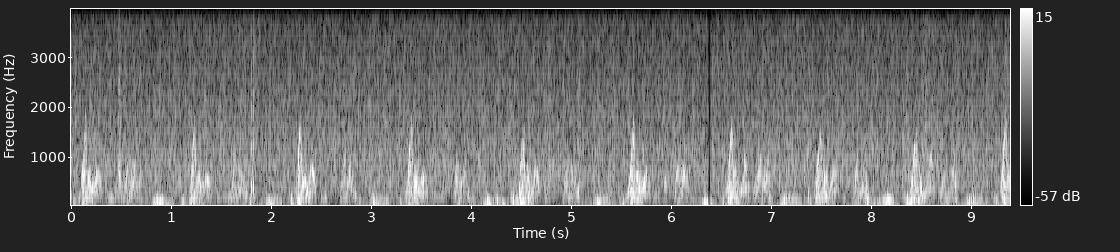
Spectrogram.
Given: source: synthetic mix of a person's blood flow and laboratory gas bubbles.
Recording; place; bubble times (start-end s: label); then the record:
Doppler ultrasound of blood flow; precordium
0.45-0.61 s: bubbles
1.50-1.68 s: bubbles
1.76-1.86 s: bubbles
5.91-5.97 s: bubbles
From the record:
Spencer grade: 2 (many but less than half of the cardiac periods contain bubble signals, singularly or in groups); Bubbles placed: only in the low amplitude regions of the cardiac cycle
